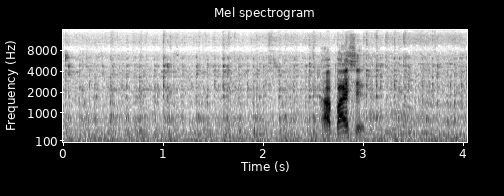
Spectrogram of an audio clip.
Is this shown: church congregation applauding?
no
